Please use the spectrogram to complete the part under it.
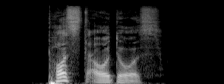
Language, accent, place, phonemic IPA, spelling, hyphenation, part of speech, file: German, Germany, Berlin, /ˈpɔstˌaʊ̯tos/, Postautos, Post‧au‧tos, noun, De-Postautos.ogg
- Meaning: 1. plural of Postauto 2. genitive singular of Postauto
